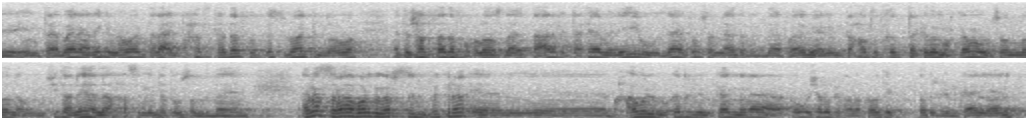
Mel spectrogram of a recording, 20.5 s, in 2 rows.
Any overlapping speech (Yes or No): No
